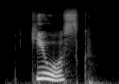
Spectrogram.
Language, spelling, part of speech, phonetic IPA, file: Russian, киоск, noun, [kʲɪˈosk], Ru-киоск.ogg
- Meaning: kiosk, stall, booth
